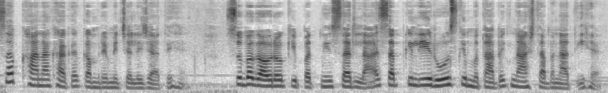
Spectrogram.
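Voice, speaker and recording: A woman's voice: lowish voice, expressive, moderate pace, a little mellow. A woman storyteller reading scripted narration of a moral family story.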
